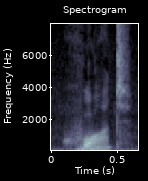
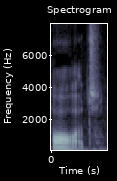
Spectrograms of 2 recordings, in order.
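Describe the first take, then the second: First: The word begins with a w sound. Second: The word begins directly with the vowel.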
